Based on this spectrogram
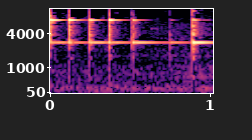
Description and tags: Sound of followed thuds on the glass, recorded with a very simple microphone and edited to be cleaner.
